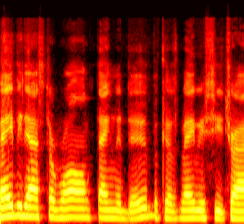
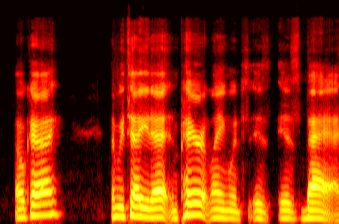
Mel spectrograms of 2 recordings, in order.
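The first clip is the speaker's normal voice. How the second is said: ordinary talk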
